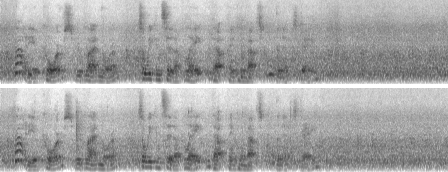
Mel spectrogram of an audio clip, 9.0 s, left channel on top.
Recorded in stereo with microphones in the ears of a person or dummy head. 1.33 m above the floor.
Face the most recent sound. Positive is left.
turn(degrees=-20)  # may be behind; listen again after turning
